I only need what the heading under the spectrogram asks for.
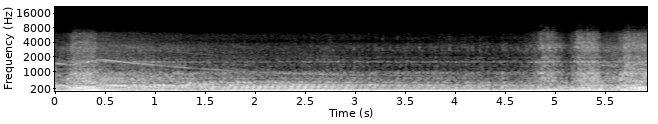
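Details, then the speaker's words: Dodge W100 4x4 with swapped-in 360 V8 from a D100, first start after swap on temporary fuel tank with ballast resistor jumped: strong deep rumble, revs rise and settle smoothly, even firing, no knocks or misses; healthy. "sounds pretty healthy enough yeah"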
